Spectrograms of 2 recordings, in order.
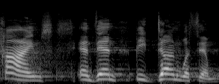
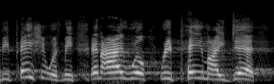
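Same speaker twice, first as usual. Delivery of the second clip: begging; 6 semitones higher, 7 dB louder than usual. Acted. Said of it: "he begged him".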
